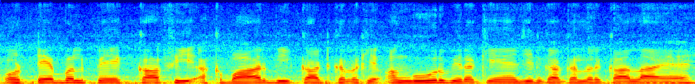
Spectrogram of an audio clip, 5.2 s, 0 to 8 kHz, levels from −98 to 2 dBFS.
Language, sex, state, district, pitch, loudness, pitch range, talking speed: Hindi, male, Rajasthan, Bikaner, 160 Hz, -12 LUFS, 155-165 Hz, 195 wpm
